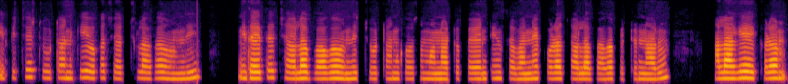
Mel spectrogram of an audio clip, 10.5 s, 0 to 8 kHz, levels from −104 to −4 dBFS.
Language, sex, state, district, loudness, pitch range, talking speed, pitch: Telugu, female, Andhra Pradesh, Chittoor, -27 LUFS, 205-225 Hz, 150 wpm, 215 Hz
